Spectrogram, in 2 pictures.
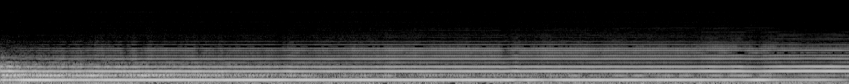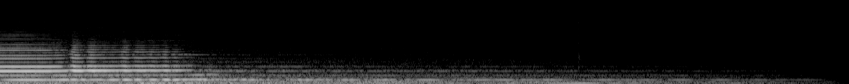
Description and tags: some kind of plane.lawnmower
recordings of a grand piano, undergoing abuse with dry ice on the strings
abuse, screech, piano, ice, dry, torture, scratch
